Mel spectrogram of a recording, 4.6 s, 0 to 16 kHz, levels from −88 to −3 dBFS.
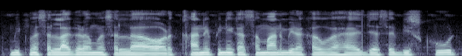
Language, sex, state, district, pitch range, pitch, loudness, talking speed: Hindi, male, Bihar, Muzaffarpur, 115-120 Hz, 120 Hz, -18 LUFS, 205 wpm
